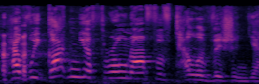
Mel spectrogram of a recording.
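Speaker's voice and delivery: put-on Long Island grandmother voice. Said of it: "he says".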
